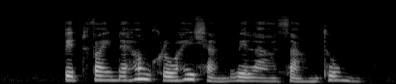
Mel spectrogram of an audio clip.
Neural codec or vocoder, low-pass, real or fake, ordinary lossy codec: none; 9.9 kHz; real; none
